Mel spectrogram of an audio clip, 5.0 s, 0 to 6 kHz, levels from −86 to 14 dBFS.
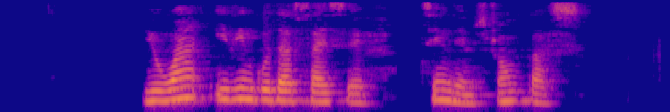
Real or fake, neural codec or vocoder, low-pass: real; none; 5.4 kHz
